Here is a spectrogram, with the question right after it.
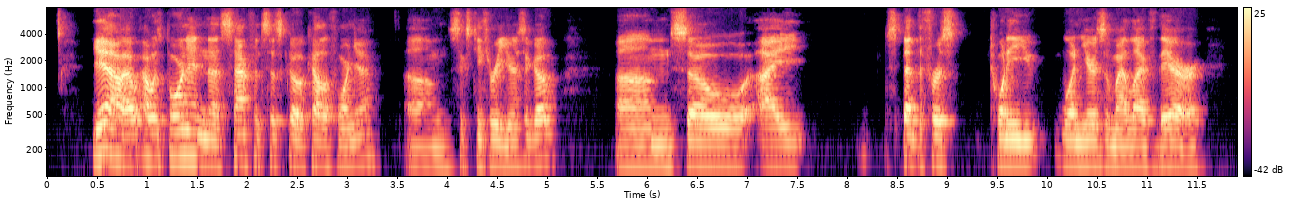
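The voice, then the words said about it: American accent. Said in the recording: “I can see that you're American guy, American accent.”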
